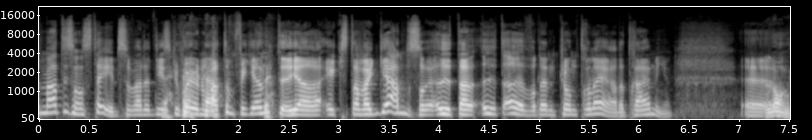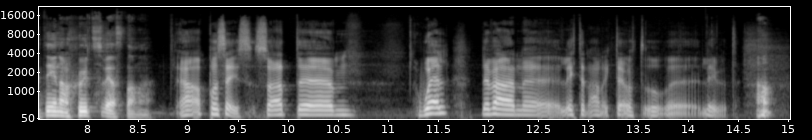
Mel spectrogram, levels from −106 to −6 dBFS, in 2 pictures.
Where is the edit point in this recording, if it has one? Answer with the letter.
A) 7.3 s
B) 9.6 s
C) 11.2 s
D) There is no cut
D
